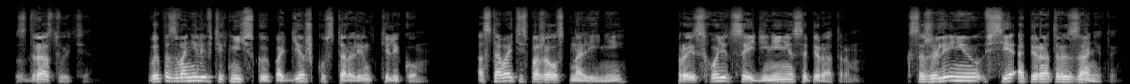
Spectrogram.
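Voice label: Russian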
